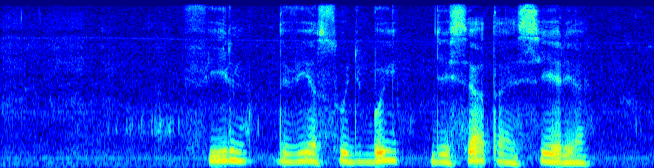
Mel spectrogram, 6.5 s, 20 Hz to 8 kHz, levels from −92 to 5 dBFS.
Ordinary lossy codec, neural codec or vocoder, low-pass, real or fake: none; none; 7.2 kHz; real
